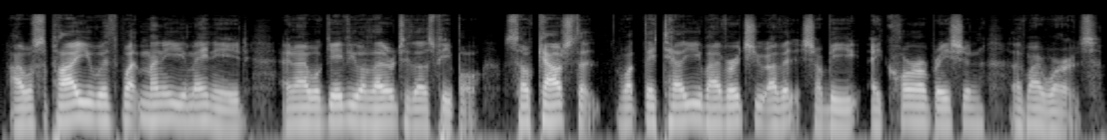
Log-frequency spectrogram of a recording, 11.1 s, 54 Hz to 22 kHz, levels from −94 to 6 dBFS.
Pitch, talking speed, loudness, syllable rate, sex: 115 Hz, 205 wpm, -19 LUFS, 5.1 syllables/s, male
